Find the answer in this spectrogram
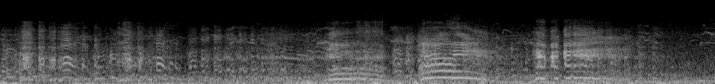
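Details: Adelie penguin young begging their parents for food, Devil's Island, Weddell Sea, Antarctic Peninsula; arched, wavering nasal squawks repeat several times after a rougher pulsed stretch, with colony noise behind.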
